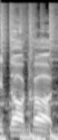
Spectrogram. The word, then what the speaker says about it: Darquart: I say Darquart, but it's spelt with Q. Darquart.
